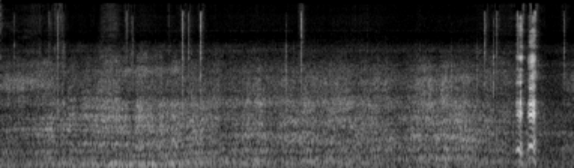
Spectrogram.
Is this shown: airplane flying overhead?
yes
